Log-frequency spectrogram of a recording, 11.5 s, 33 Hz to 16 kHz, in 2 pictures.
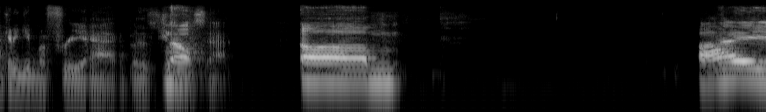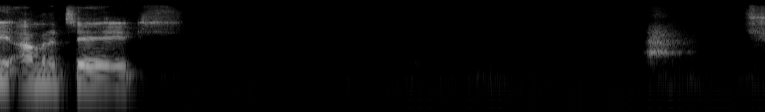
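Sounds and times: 
speech: 0:00.0 - 0:03.1, 0:05.2 - 0:07.1
faint steady low hum: 0:00.0 - 0:11.4
dog barking: 0:10.6 - 0:11.0.

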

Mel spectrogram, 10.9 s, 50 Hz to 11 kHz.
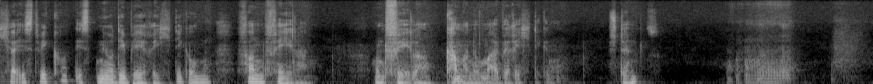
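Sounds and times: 
speech: 0:00.1 - 0:03.9, 0:04.7 - 0:08.2, 0:09.1 - 0:10.0
dog grunting: 0:09.1 - 0:10.0.

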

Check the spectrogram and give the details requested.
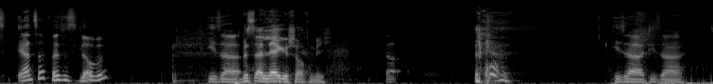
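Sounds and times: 
speech: 0:00.0 - 0:04.1, 0:04.7 - 0:05.2, 0:06.1 - 0:07.0
person clearing throat with a rough cough-like burst: 0:04.8 - 0:05.3.

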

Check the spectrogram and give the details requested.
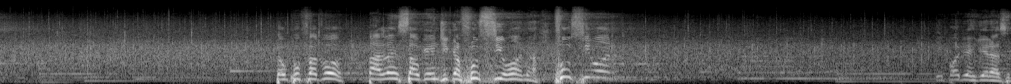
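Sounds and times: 
large crowd applauding in honour of Jesus Christ: 0:00.0 - 0:10.0
speech: 0:02.8 - 0:06.3, 0:09.5 - 0:10.0.

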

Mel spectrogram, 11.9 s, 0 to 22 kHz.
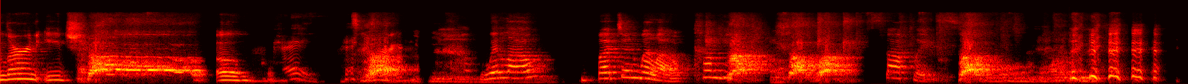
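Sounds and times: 
speech: 0:00.0 - 0:11.7
Welsh corgi barking: 0:00.8 - 0:02.0, 0:03.6 - 0:04.1, 0:07.2 - 0:08.6, 0:09.6 - 0:10.1
laughter: 0:03.5 - 0:04.3, 0:10.5 - 0:11.7.

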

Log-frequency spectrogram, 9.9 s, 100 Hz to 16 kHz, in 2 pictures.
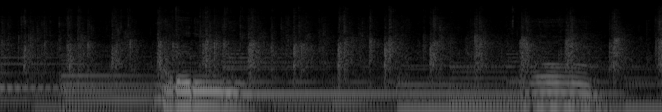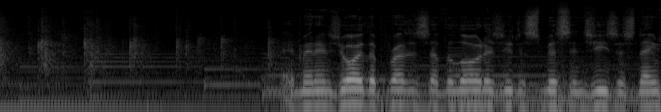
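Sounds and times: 
audience clapping at a church service: 0:00.0 - 0:07.3
speech: 0:01.2 - 0:02.0, 0:04.0 - 0:04.7, 0:07.1 - 0:09.9.

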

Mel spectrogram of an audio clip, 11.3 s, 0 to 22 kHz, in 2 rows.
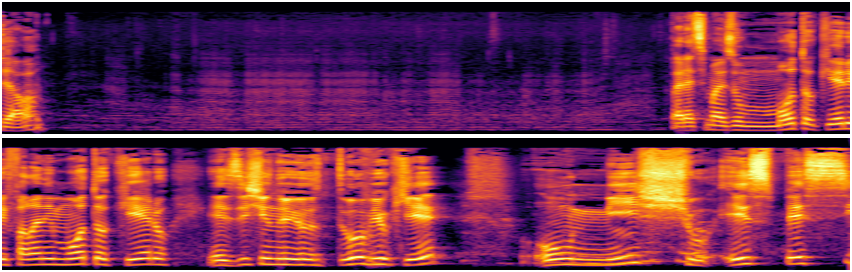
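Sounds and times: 
speech: 0:00.0 - 0:00.4, 0:04.5 - 0:11.3
gas stove burner flame roaring: 0:00.0 - 0:08.4.

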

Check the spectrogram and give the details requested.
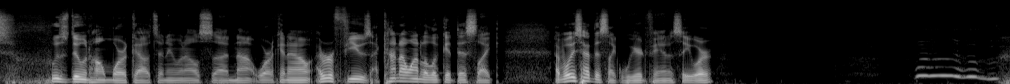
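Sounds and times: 
speech: 0:00.5 - 0:07.3
person yawning: 0:09.2 - 0:10.0.

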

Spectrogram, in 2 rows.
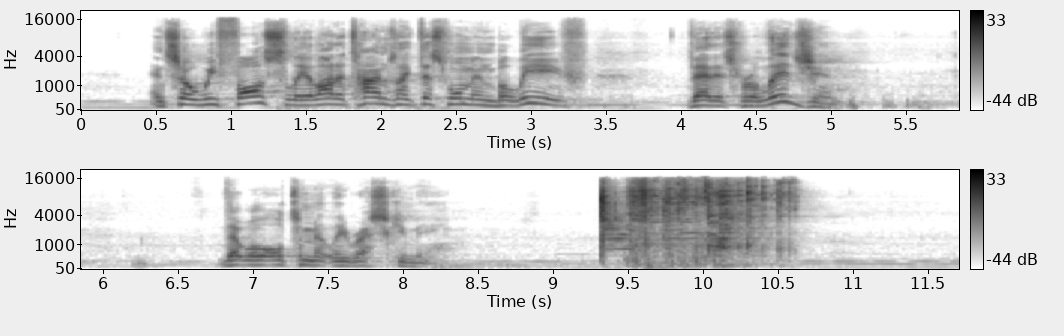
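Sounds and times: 
speech: 0:00.5 - 0:05.2, 0:06.8 - 0:08.4
glass shattering: 0:09.3 - 0:10.8
glass shards tinkling and clattering: 0:09.4 - 0:10.8.

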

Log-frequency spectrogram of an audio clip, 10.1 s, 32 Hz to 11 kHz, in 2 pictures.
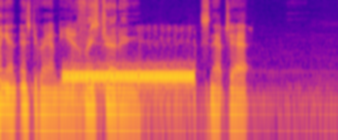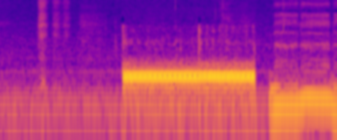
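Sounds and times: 
speech: 0:00.0 - 0:02.2, 0:03.0 - 0:03.8
telephone ringback tone on an outgoing call: 0:01.0 - 0:03.0, 0:06.9 - 0:08.9.

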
